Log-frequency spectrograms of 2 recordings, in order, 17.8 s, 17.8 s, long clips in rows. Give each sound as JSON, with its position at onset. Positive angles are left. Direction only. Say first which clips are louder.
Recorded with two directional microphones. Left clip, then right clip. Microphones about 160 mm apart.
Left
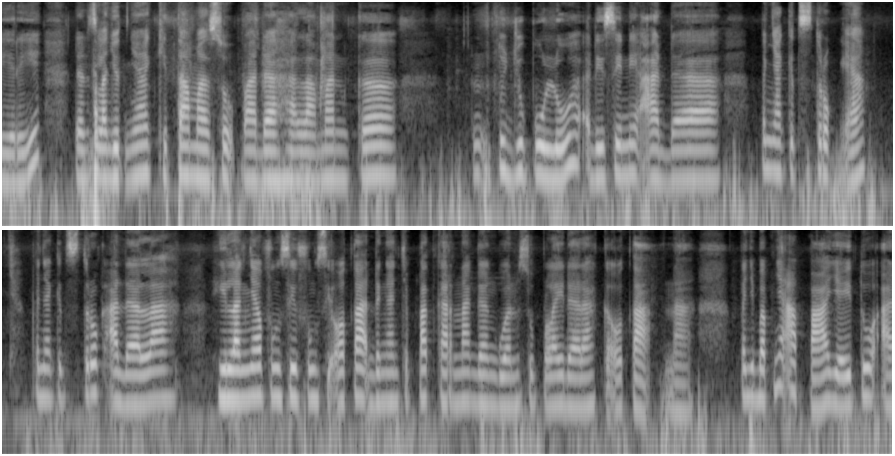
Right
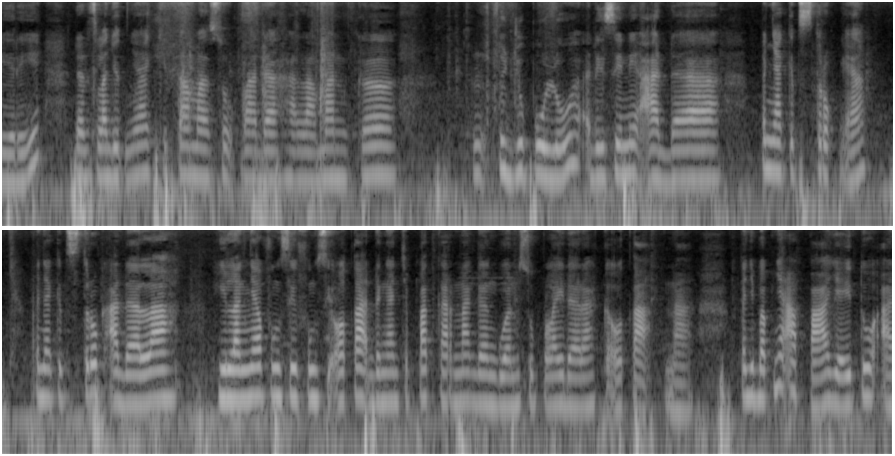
{"t": 0.0, "sound": "a woman's voice", "louder": "left 13 dB", "side_deg": 45}
{"t": 4.7, "sound": "a woman's voice", "louder": "left 11 dB", "side_deg": 40}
